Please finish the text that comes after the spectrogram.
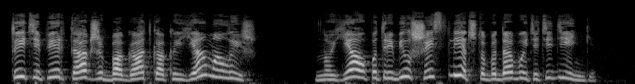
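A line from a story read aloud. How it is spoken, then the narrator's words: Exclamation. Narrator (Russian): Гриб воскликнул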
